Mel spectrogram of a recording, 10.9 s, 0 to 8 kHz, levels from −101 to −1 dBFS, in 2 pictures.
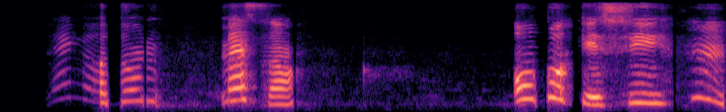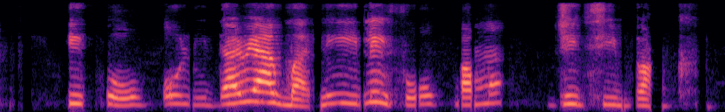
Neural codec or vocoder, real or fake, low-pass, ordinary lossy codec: none; real; 7.2 kHz; AAC, 32 kbps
